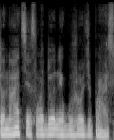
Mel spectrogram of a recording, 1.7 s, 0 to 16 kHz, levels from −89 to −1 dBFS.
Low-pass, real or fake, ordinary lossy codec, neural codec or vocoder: 14.4 kHz; fake; MP3, 64 kbps; codec, 44.1 kHz, 2.6 kbps, DAC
